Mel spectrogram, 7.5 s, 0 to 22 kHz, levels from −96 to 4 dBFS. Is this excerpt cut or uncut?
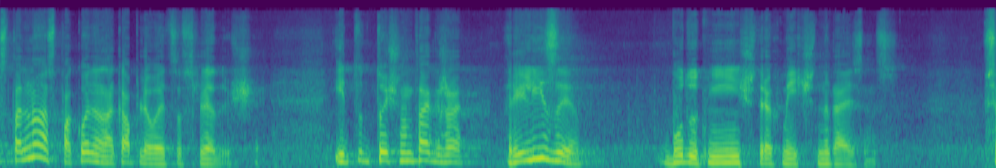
cut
